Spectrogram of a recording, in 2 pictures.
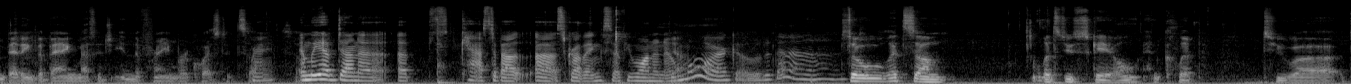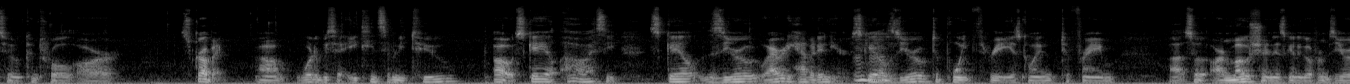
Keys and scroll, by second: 5.8 super+e, 10.4 super+e, 11.9 super+e, 16.2 alt+super+e, 17.1 super+e.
